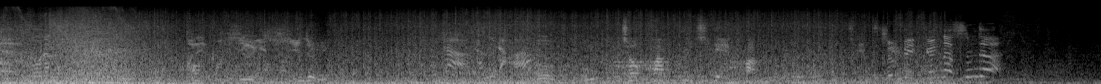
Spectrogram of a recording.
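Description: Gunfire and explosions rattle in a busy battle.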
